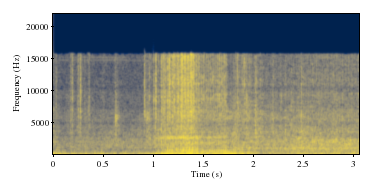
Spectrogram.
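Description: A car engine revs up sharply and settles back.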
